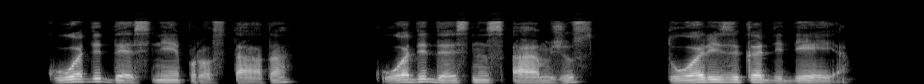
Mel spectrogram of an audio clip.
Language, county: Lithuanian, Šiauliai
